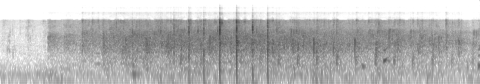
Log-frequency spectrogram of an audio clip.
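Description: Audience applauding: it starts about half a second in, builds over the next second, then tapers off near the end.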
